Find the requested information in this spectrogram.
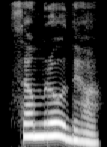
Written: ಸಂರೋಧ

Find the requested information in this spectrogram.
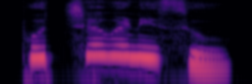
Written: ಪುಚ್ಚವಣಿಸು

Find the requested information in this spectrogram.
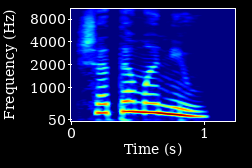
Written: ಶತಮನ್ಯು

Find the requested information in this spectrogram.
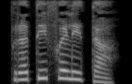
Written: ಪ್ರತಿಫಳಿತ

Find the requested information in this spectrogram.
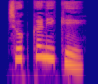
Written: ಚಿಕ್ಕಣಿಕೆ

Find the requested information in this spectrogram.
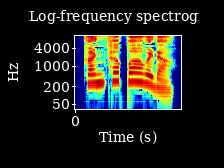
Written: ಕಂಠಪಾವಡ

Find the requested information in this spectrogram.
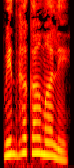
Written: ವಿದ್ಧಕಾಮಾಲೆ

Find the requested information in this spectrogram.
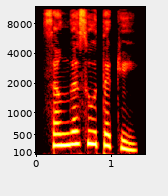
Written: ಸಂಗಸೂತಕಿ

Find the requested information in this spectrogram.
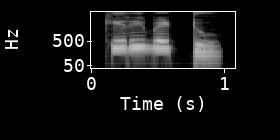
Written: ಕರ್ಬೆಟ್ಟು

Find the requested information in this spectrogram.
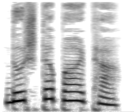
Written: ದುಷ್ಟಪಾಠ

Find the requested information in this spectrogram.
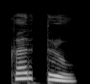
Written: ಗಿರಿಧರ

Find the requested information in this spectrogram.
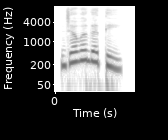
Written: ಜವಗಾತಿ

